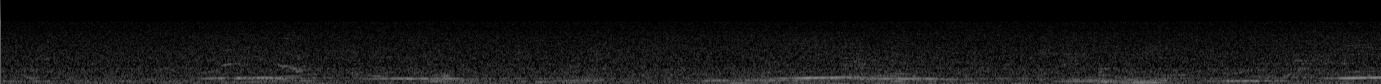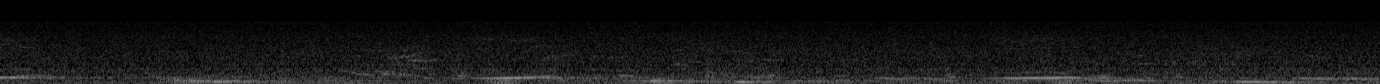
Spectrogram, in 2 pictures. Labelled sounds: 17.7	18.2	humpback whale, 1.0 to 1.6 kHz
18.9	19.2	humpback whale, 2.9 to 3.1 kHz

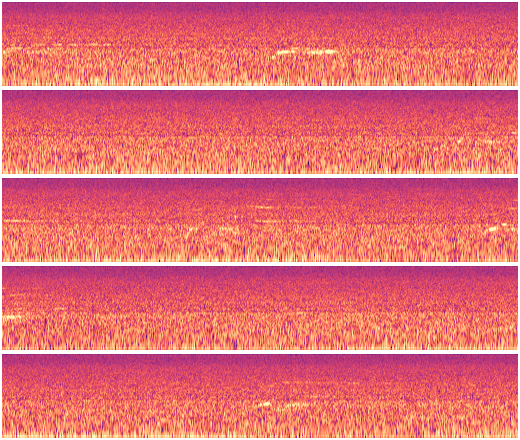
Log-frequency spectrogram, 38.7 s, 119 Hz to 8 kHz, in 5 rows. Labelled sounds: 15.5	15.8	humpback whale, 0.90 to 0.99 kHz
19.2	19.6	humpback whale, 1.8 to 2.0 kHz
23.3	23.6	humpback whale, 1.8 to 2.0 kHz

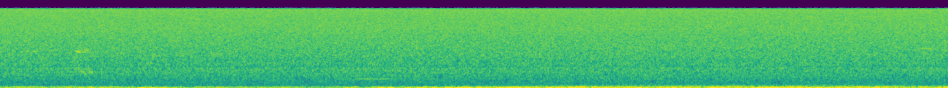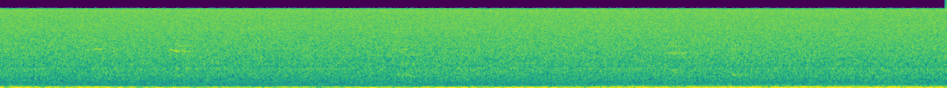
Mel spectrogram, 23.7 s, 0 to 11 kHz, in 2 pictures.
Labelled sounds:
20.2	20.5	humpback whale, 1.2 to 1.5 kHz

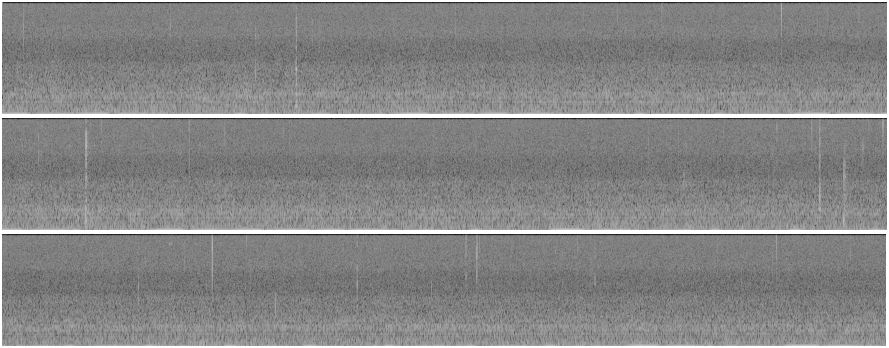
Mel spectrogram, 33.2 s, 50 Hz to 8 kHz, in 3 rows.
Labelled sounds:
19.9	20.9	vessel noise, 0.05 to 8.0 kHz

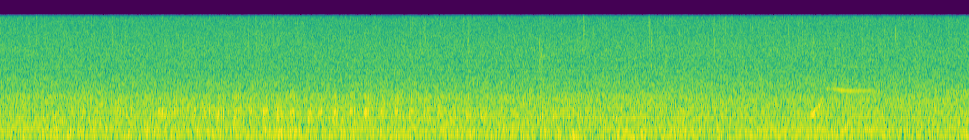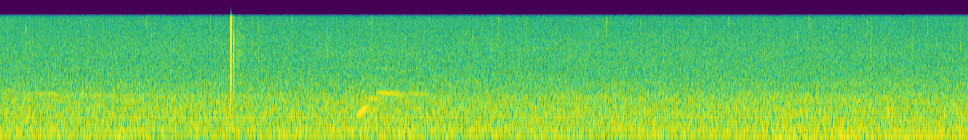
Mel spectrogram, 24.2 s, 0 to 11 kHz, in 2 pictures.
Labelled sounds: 10.3	10.9	humpback whale, 1.1 to 1.3 kHz
12.5	12.8	humpback whale, 1.0 to 1.1 kHz
16.8	17.2	humpback whale, 1.0 to 2.3 kHz

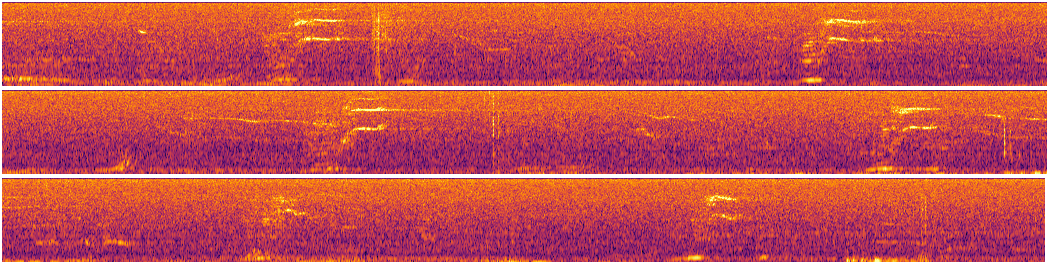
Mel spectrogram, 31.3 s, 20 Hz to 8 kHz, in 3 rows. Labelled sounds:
2.9	3.5	humpback whale, 1.7 to 6.3 kHz
4.8	5.1	humpback whale, 1.3 to 1.4 kHz
8.2	9.5	humpback whale, 1.8 to 4.3 kHz
12.5	14.4	humpback whale, 1.5 to 4.3 kHz
16.9	17.2	humpback whale, 2.8 to 3.1 kHz
19.4	21.0	humpback whale, 1.4 to 4.2 kHz
23.7	24.0	humpback whale, 2.0 to 2.6 kHz
27.9	28.3	humpback whale, 1.7 to 4.2 kHz

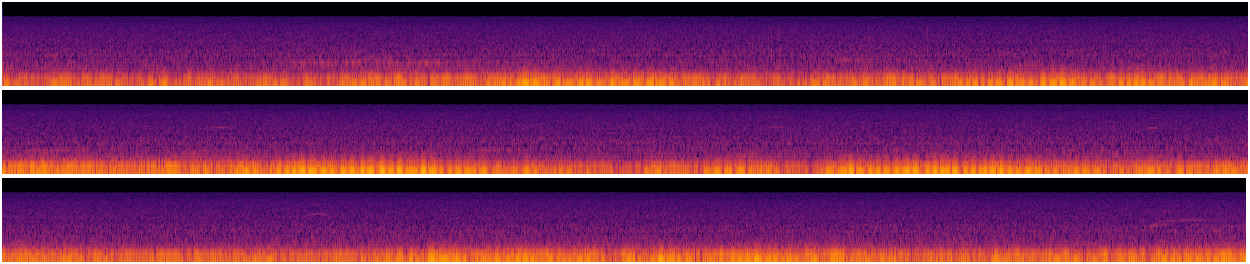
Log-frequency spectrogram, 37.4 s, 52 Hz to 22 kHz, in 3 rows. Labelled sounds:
14.5	14.8	humpback whale, 1.3 to 1.6 kHz
20.1	20.3	humpback whale, 2.9 to 3.1 kHz
36.5	36.9	humpback whale, 0.93 to 1.1 kHz

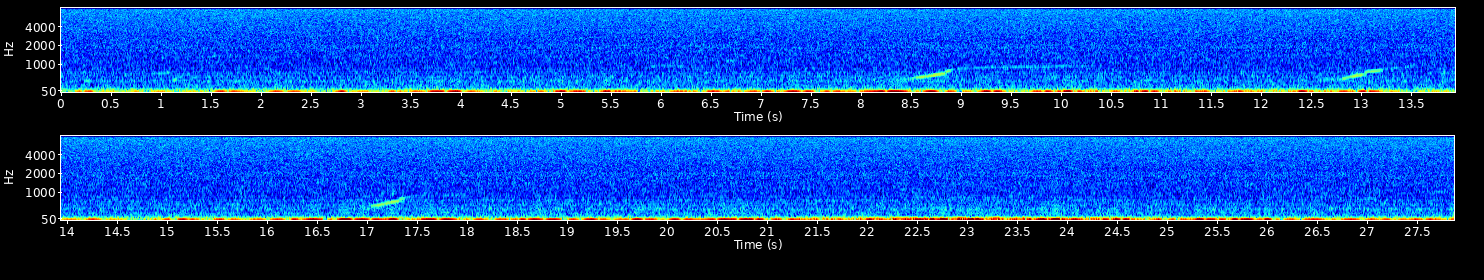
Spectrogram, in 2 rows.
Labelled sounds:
9.1	9.4	humpback whale, 0.86 to 0.93 kHz

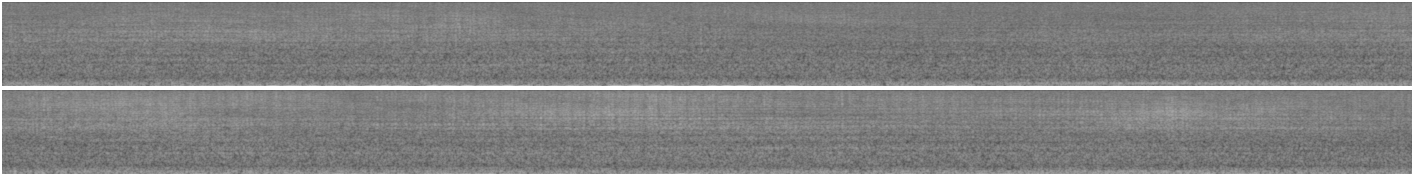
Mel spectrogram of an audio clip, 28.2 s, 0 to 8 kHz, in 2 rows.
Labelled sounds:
0.0	0.2	vessel noise, 4.9 to 5.1 kHz

